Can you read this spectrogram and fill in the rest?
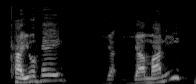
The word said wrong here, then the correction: Kyohei Yamane: No, go ahead, Jake, take it. – Hold on, I'm looking, oh, Kyohei Yamane.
